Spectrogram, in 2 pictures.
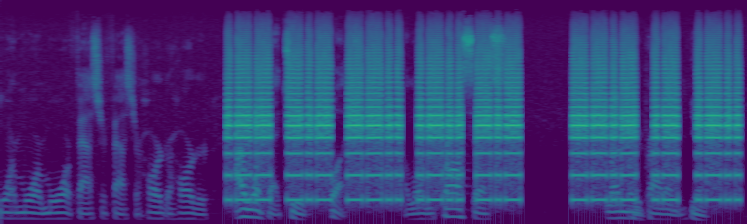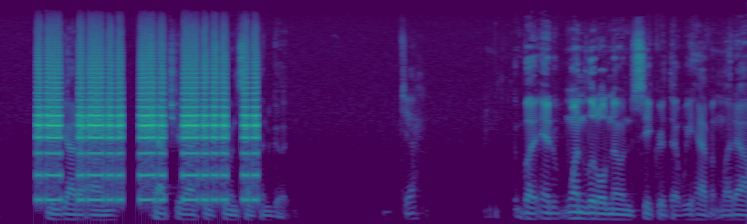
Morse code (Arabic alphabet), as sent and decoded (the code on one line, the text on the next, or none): .-- -.- --.. .-.. -.- / --.- .- .-.. / .- .-.. -. -... ..
وكذلك قال النبي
